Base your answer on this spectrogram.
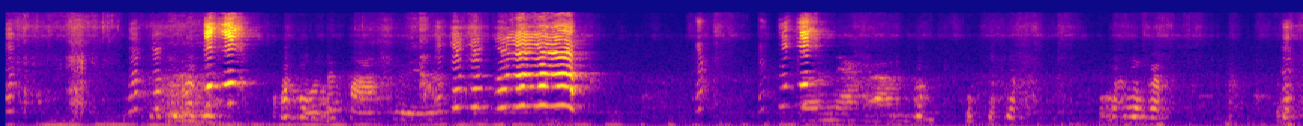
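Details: Black Bengal goat, a Bangladeshi breed, that has just given birth to two kids: short wavering bleats rise and fall among quieter murmuring sounds, with one long quavering bleat in the middle.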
